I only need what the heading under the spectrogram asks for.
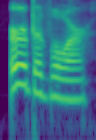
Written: herbivore

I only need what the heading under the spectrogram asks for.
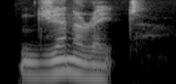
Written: generate

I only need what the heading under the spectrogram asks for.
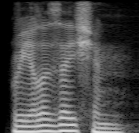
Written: realization

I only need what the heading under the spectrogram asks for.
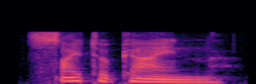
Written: cytokine

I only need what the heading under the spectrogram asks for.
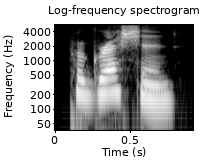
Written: progression

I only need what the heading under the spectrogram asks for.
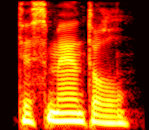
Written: dismantle

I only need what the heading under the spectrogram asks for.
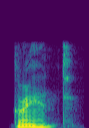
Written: grant

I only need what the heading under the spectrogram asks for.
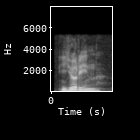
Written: urine

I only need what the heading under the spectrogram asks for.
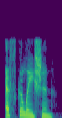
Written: escalation

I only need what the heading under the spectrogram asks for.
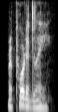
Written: reportedly

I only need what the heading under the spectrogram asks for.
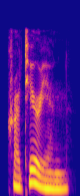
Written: criterion

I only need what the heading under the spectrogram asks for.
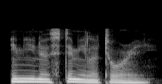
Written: immunostimulatory

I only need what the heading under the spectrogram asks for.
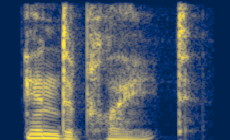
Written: endplate

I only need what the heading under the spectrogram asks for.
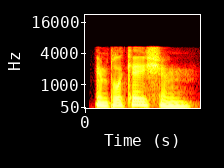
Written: implication

